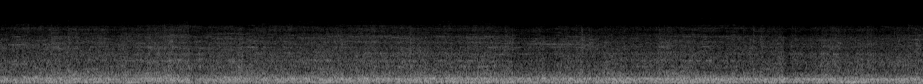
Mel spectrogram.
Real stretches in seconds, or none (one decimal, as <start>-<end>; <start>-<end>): 0.0-1.3; 2.1-9.2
